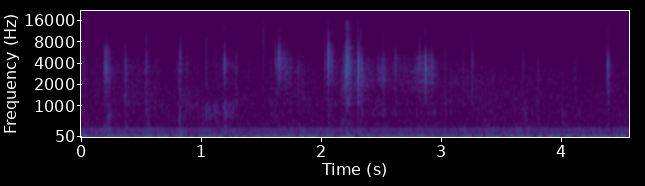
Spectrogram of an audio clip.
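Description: Hands sweep and roll small solid steel pachinko balls together on velvet. The result is a quiet, scattered patter of light, bright metallic clicks and soft rolling ticks over a faint, steady low hum.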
